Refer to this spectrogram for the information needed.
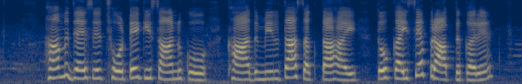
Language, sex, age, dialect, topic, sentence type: Magahi, female, 41-45, Southern, agriculture, question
